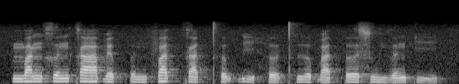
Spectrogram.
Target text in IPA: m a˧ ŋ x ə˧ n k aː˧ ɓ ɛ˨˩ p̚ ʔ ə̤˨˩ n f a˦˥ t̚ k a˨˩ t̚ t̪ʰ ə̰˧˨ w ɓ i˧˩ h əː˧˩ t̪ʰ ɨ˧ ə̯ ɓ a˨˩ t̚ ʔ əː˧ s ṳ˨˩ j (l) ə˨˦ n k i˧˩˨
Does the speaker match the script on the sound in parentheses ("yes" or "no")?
yes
